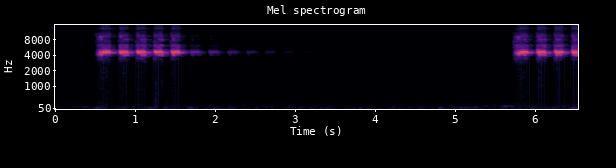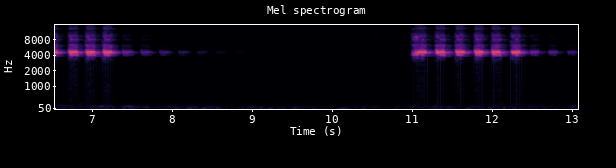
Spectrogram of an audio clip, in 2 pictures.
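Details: Loud cricket chirping at night: three bursts of rapid, high, pulsed chirps, each about two seconds long and fading at the end, separated by long silent gaps.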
